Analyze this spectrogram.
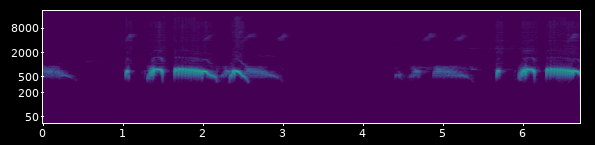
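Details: Spotted dove used as a lure bird, singing two low cooing phrases. Each opens with clipped notes and ends in a long, buzzy, slightly falling coo, with a pause of over a second between phrases.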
